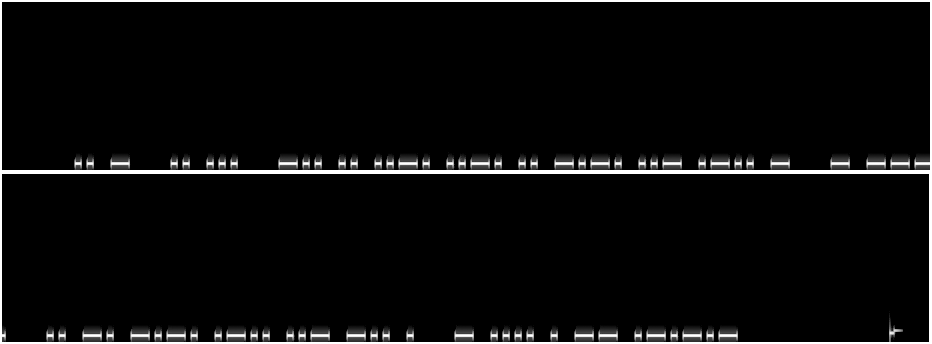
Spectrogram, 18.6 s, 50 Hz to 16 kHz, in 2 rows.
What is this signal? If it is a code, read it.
Morse code, heard as a keyed tone, about 20 wpm, 700 Hz. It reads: IT IS DIFFICULT TO INCLUDE THEM.
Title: Sentences from Top 1000 Words - Review Part 3 - 20wpm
